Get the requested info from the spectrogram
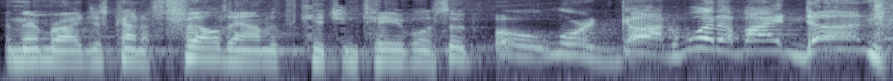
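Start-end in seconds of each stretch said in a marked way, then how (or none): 2.5-4.4 high, cracking cry to God, rising into a shout; anguished cry. Retold or imitated. Young man collapsed at the kitchen table crying out to God, high anguished shout. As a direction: pour it out, slumped at the table in dismay.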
